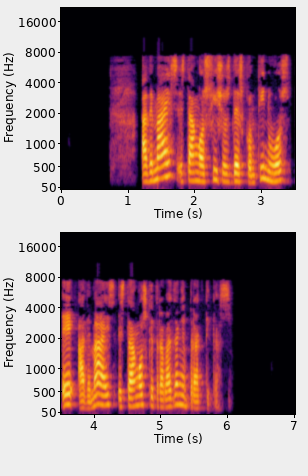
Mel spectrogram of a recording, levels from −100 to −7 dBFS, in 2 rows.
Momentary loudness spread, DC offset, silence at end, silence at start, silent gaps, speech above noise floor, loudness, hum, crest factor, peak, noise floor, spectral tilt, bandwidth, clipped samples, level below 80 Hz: 9 LU; under 0.1%; 1 s; 0.85 s; none; over 72 dB; -17 LUFS; none; 20 dB; 0 dBFS; under -90 dBFS; -3 dB/octave; 8 kHz; under 0.1%; -72 dBFS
